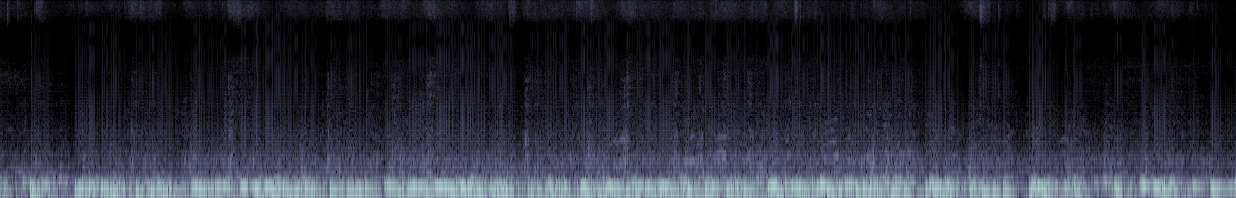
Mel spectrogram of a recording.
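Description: High school marching band drumline playing a marching parade cadence, a steady run of drum strokes while the band is on the move.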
